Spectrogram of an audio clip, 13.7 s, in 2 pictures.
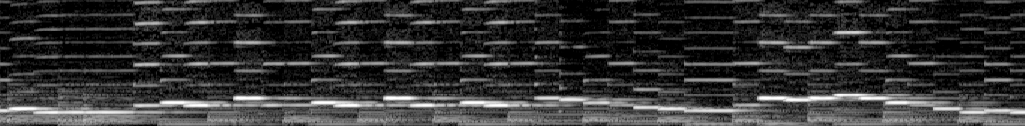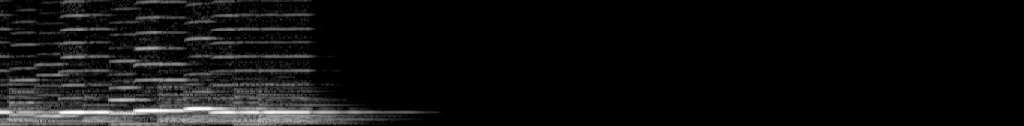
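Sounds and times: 
recorder playing a medley of Irish jigs: 0:00.0 - 0:09.3.

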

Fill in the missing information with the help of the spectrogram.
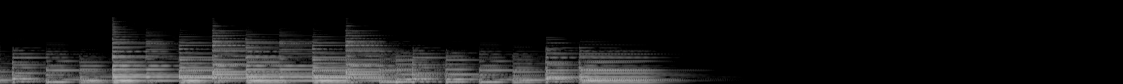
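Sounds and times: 
musette: 0:00.0 - 0:07.0.

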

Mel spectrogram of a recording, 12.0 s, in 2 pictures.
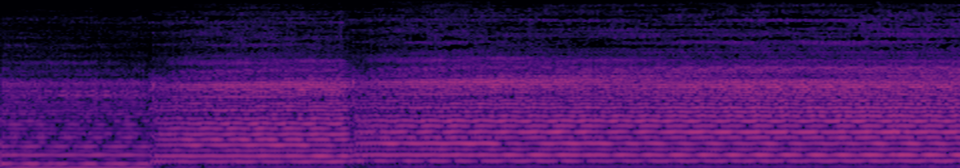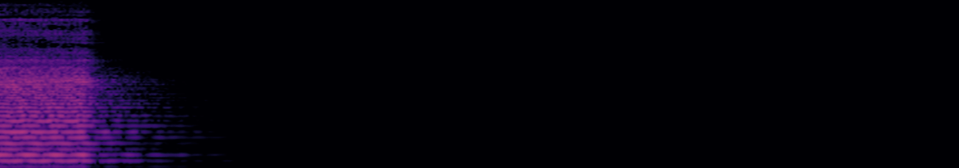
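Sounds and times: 
cello duet: 0:00.0 - 0:07.0.

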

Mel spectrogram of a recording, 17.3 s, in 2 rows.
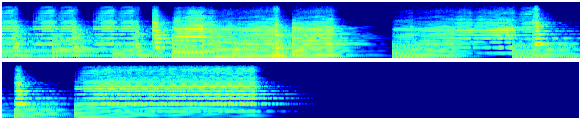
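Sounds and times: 
viola: 0:00.0 - 0:12.9.

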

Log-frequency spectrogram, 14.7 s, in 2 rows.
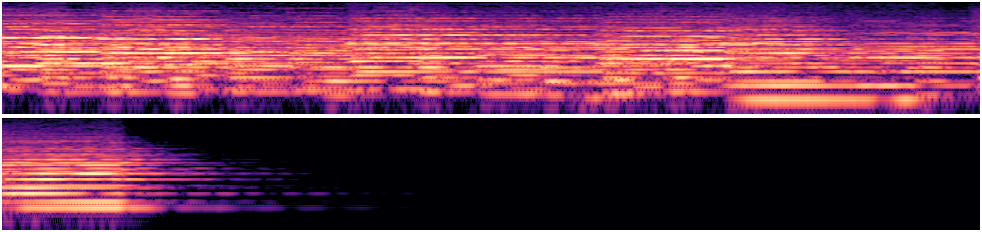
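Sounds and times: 
organ: 0:00.0 - 0:08.6.

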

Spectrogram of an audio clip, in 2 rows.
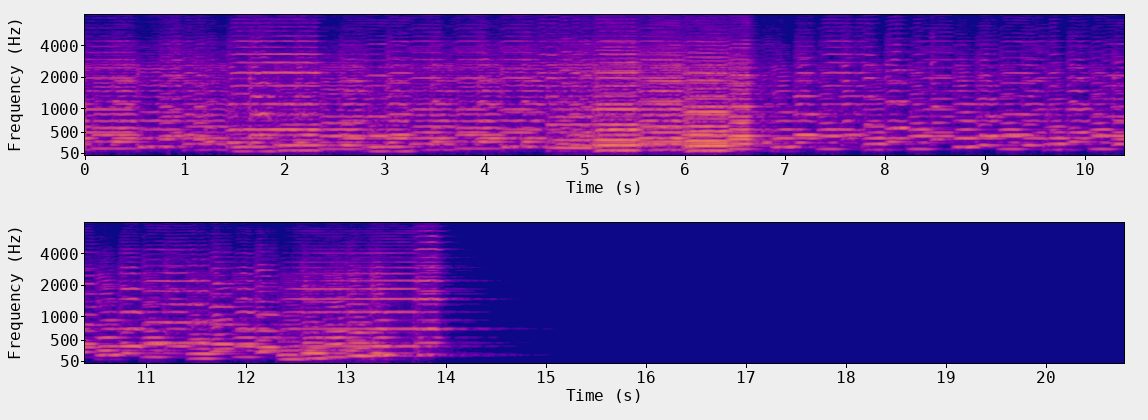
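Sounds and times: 
string quartet: 0:00.0 - 0:14.2.

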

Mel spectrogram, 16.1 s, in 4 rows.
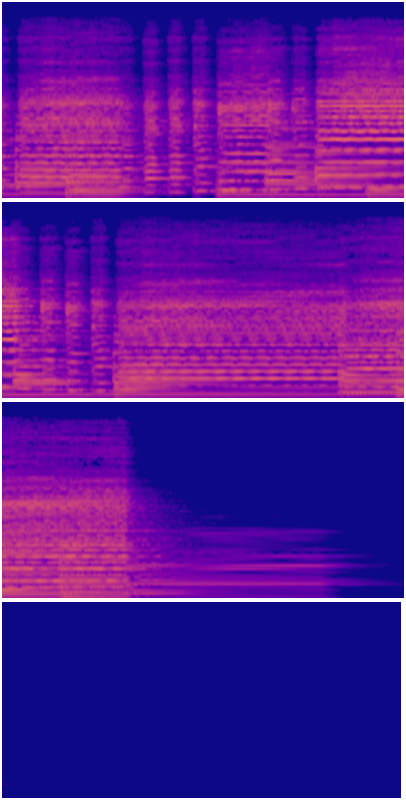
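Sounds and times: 
waltz played on cello: 0:00.0 - 0:09.9.

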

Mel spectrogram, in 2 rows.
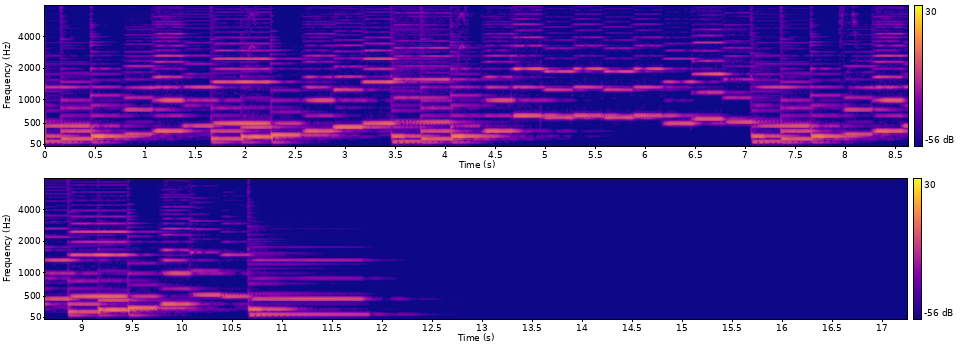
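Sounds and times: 
guitar and clarinet duet: 0:00.0 - 0:12.0.

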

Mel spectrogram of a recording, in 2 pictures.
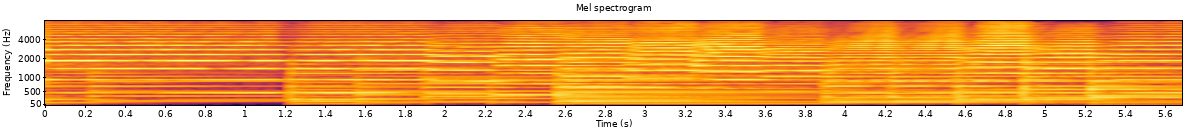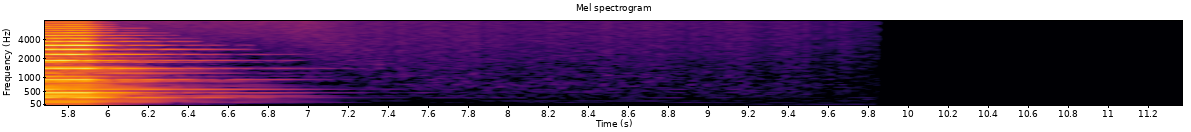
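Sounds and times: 
trumpet playing an aria: 0:00.0 - 0:06.3.

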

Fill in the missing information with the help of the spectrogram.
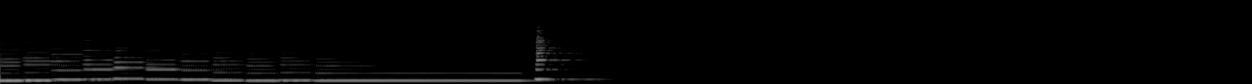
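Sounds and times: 
clarinet duet: 0:00.0 - 0:06.0.

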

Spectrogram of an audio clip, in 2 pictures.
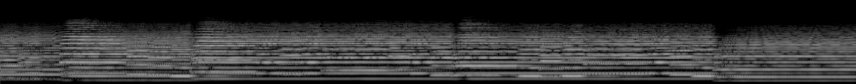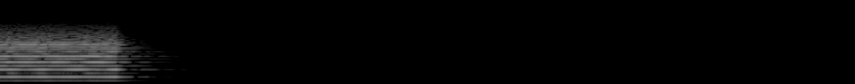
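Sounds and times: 
trumpet trio: 0:00.0 - 0:10.2.

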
